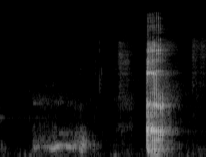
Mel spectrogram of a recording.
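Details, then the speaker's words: Deliberate burp during a burping challenge, attempting the loudest possible: a quiet rumbling attempt, then one loud, brief belch in a quiet room; burping. "So, you know what? Forget it. I'm just going to try doing the loudest burp that I can do."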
